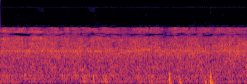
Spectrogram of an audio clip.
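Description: Steady background hiss and room noise of a lecture recording, with a few faint soft knocks in the second half.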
